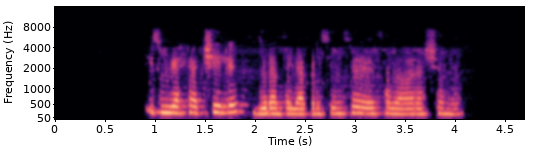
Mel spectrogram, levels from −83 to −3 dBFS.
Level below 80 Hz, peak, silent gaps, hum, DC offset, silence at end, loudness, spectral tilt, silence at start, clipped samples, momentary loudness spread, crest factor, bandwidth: -60 dBFS; -4 dBFS; none; none; under 0.1%; 0.6 s; -19 LUFS; -6.5 dB/octave; 0.9 s; under 0.1%; 9 LU; 16 dB; 7.6 kHz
